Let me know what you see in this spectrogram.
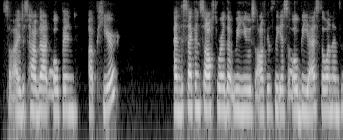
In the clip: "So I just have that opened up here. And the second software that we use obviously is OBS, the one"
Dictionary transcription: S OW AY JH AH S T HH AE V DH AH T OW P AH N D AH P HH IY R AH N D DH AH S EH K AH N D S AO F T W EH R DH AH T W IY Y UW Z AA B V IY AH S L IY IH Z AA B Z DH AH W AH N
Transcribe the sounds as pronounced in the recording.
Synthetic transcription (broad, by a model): S OW AY JH AH S T HH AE V DH AH T OW P AH N D AH P HH IY R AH N DH AH S EH K AH N D S AO F T W EH R DH AH T W IY Y UW Z AA B V IY AH S L IY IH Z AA B S DH AH W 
